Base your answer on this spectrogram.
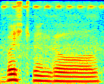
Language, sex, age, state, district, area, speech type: Nepali, male, 45-60, West Bengal, Kalimpong, rural, spontaneous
